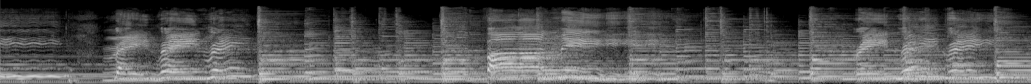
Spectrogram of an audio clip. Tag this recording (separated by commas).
Music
